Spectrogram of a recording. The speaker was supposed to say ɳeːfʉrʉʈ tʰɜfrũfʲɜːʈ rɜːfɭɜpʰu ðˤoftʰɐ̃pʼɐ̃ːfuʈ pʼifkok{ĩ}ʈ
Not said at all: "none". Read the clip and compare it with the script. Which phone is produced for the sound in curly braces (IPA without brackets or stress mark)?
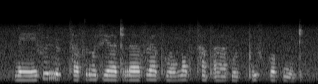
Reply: ĩ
